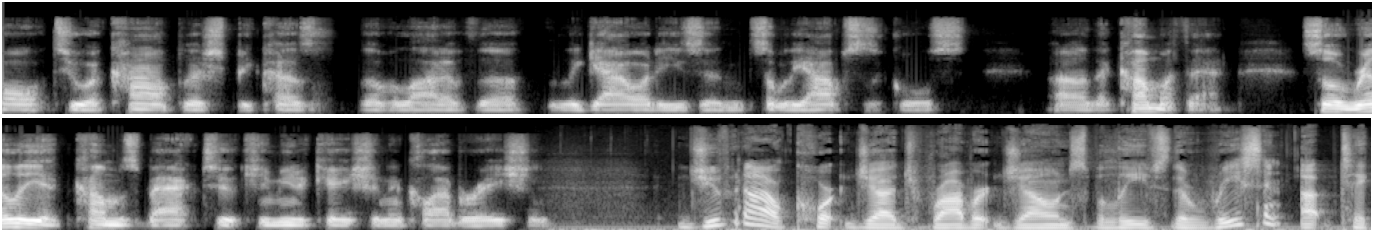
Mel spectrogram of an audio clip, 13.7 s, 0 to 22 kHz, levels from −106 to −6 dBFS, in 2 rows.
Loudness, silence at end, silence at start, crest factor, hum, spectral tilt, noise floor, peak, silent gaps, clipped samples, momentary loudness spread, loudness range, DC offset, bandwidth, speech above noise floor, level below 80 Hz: -19 LUFS; 0 s; 0 s; 18 dB; none; -5 dB/octave; -39 dBFS; -2 dBFS; none; under 0.1%; 13 LU; 8 LU; under 0.1%; 16.5 kHz; 20 dB; -50 dBFS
